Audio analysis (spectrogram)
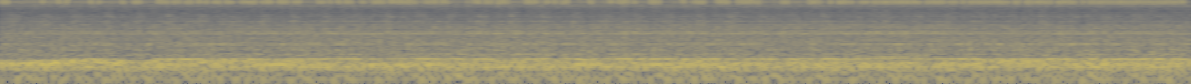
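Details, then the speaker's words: Grizzly bandsaw after a guide bearing change: smooth, steady whir with an even mid-pitched hum, no grinding or rattle; the new guide bearings run cleanly. "the bearings have activated and the bearings are clean and they're doing what they're supposed to do to do"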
